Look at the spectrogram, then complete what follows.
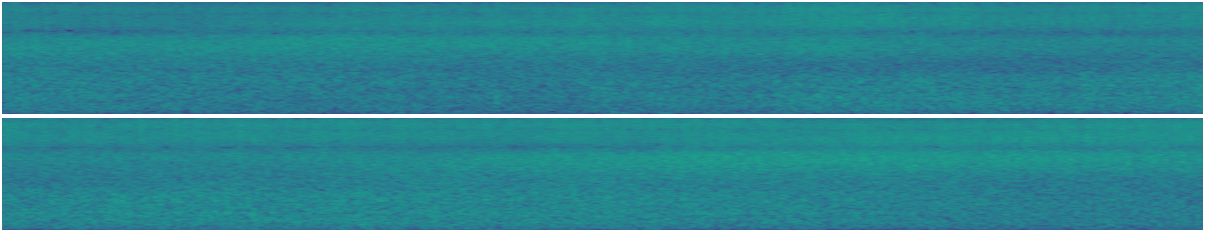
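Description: A steady, full wash of surf rolls onto a shore, with only gentle swells in loudness and no distinct breaks between waves. No voices are present.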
